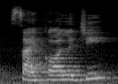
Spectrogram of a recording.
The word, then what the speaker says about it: psychology: So for example, in English we have words like psychology, psychiatry, psychological, psychotic or pseudo. In any of these words, we don't spell letter P. It is always silent.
